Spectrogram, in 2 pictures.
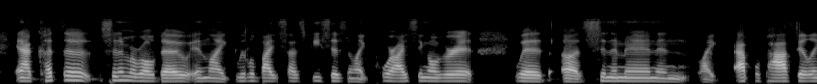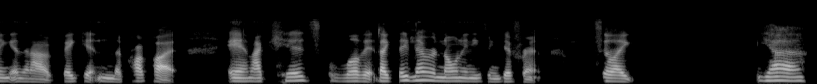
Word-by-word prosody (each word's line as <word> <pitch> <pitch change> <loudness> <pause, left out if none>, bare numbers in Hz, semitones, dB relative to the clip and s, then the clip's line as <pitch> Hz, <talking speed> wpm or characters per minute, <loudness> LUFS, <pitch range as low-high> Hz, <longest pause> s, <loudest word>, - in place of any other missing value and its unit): and 160 - +5
I 155 - +6
cut 180 +4 -3
the 195 -2 +2
cinnamon 190 -2 -2
roll 155 -2 +2
dough 150 0 +3
in, 150 - -3
like, 145 -3 -2
little 165 0 -6
bite-sized 155 0 -2
pieces 160 -2 -4
and, 140 - -8
like, - - -4
pour 165 -3 0
icing 155 +3 0
over 155 0 +2
it 155 0 +2 0.4
with, 145 -3 +3 0.2
uh, 140 -3 +4
cinnamon 155 -1 -1
and, 140 -2 -4
like, 125 - -5
apple 160 0 +3
pie 155 0 +6
filling, 155 -1 0
and 140 - -3
then 135 - -5
I 120 -2 +2
bake 140 0 -1
it 285 - -2
in 300 -1 -3
the 295 - -4
Crock-Pot, - - +2 0.5
and 150 -1 +2
my 150 0 +2
kids 175 +2 -3
love 150 0 0
it. - - 0
Like, 150 -2 +4
they've 185 +1 +1
never 190 0 +2
known 155 -1 +1
anything 145 -2 -4
different. 140 - -3 0.5
So, 155 - -2
like 140 -2 +2 1.2
Yeah. 175 0 +3
155 Hz, 175 wpm, -25 LUFS, 150-170 Hz, 1.2 s, I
